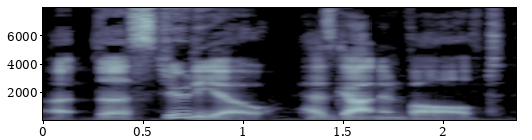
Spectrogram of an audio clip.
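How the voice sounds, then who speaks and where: A man with a slightly low-pitched voice talks as co-host of a film podcast. His delivery is conversational and casual, like a relaxed discussion of movies. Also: normal speed.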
